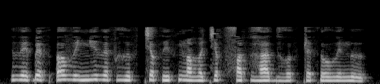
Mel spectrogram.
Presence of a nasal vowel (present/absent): absent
